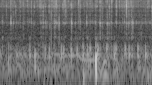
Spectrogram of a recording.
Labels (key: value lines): label: biophony, cascading saw
recorder: HydroMoth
